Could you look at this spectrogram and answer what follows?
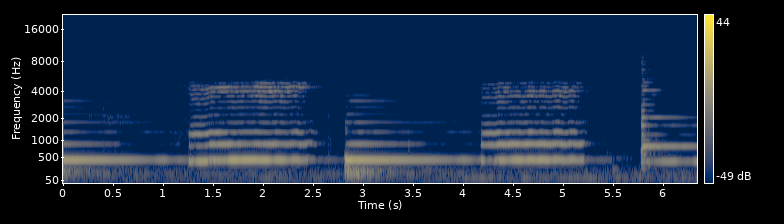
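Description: During tuning, a violin's A string is bowed in several long, steady notes separated by short gaps and sharp attacks, heard up close and alone.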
